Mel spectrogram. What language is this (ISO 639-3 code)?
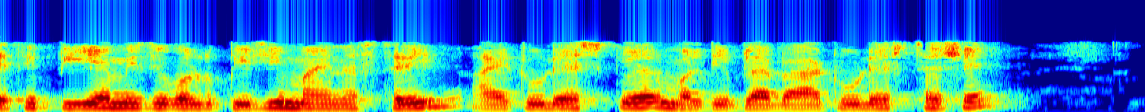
guj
